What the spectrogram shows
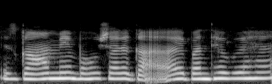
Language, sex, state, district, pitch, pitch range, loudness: Hindi, female, Jharkhand, Ranchi, 260 Hz, 255-270 Hz, -10 LUFS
